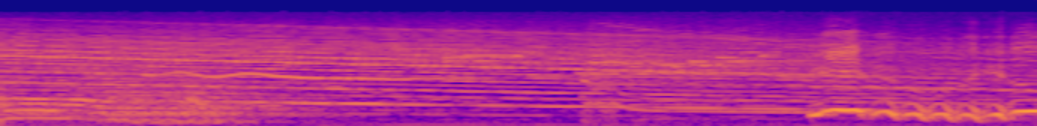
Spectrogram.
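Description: Cartoon sound effect: one long whistle-like tone sliding slowly down in pitch, the cue for characters being flung far off. Near the end it gives way to bouncy, quick notes.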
